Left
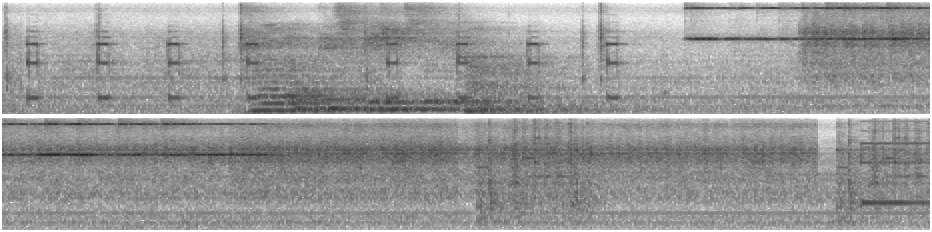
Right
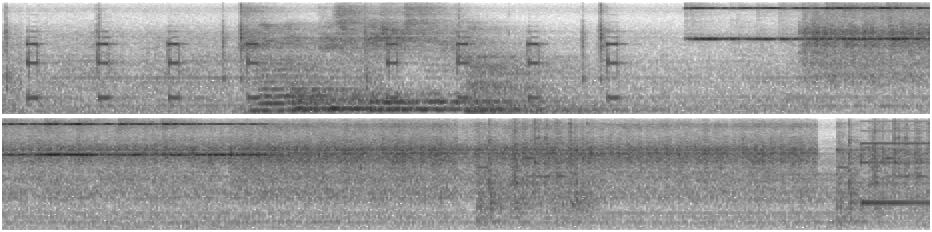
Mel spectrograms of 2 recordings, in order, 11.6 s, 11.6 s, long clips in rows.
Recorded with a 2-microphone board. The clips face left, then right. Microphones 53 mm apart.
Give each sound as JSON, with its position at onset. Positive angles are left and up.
{"t": 1.4, "sound": "a man speaking", "side_deg": 25, "distance_m": 1.7}
{"t": 4.3, "sound": "a bell", "side_deg": 70, "distance_m": 1.0}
